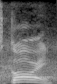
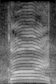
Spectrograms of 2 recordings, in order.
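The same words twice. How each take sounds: First: "Go away" said firmly, a bit higher; a referee waving a player off, first take; mock referee dismissal. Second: The referee losing patience on the repeat; mock exasperated referee. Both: Ref sending player off.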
